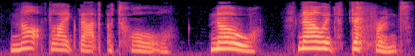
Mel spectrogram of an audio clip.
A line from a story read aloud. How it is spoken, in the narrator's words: she said firmly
